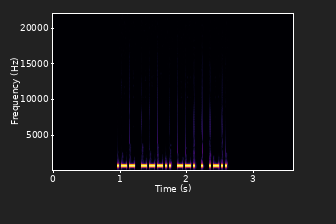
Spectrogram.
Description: Morse code, heard as a keyed tone, about 40 wpm, 700 Hz. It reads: W8GEL
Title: USA Call Signs - 5 Characters - Repeated 2x - 40wpm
